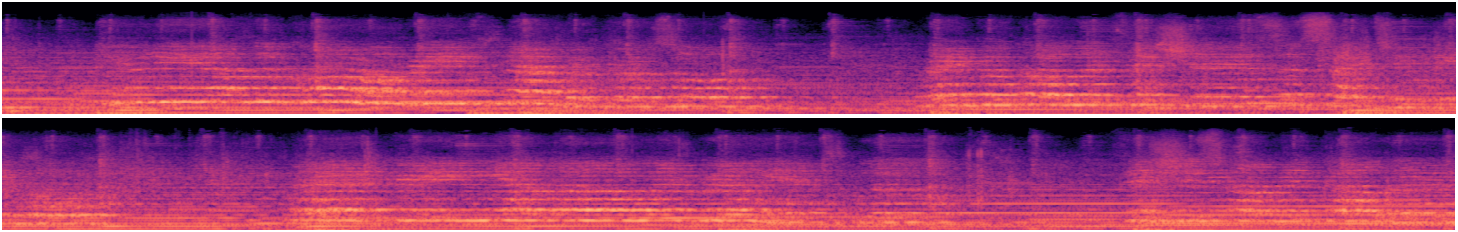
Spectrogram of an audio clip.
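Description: Children's choir singing a song together over a steady instrumental accompaniment, with a brief lull about four seconds in before the voices come back in.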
